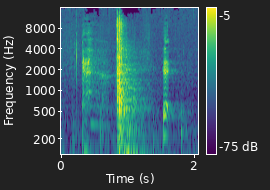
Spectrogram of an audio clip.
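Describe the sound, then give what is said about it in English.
A back kitchen door closing with one heavy, solid thunk, accompanied by a couple of lighter knocks just before and after. “James, that was your back kitchen door, wasn't it?”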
